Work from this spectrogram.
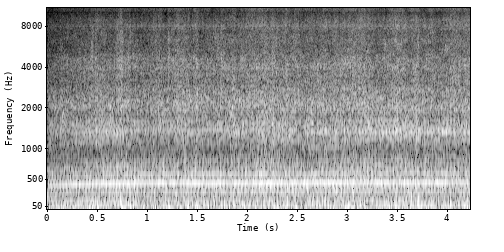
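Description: A Yamaha NMAX Turbo scooter's engine roars loud and close while riding and accelerating on a touring trip, a continuous dense drone with no talk over it.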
